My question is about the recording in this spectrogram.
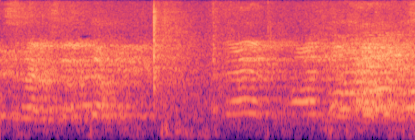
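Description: Several voices shouting and calling during Australian rules football play, growing louder towards the end, with a single sharp thud about three-quarters of a second in.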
